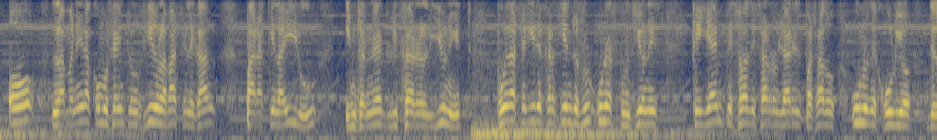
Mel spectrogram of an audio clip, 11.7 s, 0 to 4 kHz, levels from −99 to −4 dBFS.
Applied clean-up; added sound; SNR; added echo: none; Alarm; 12 dB; none.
